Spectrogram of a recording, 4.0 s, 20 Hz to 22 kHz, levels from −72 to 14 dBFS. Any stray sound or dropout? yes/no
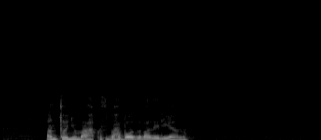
no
